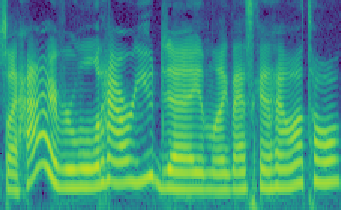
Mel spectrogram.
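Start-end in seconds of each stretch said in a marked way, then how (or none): 0.2-1.7 put-on sweet Appalachian grandma voice. Speaker demonstrates a grandma character voice from a high school play: Mima voice. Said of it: "that's where I got the voice".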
